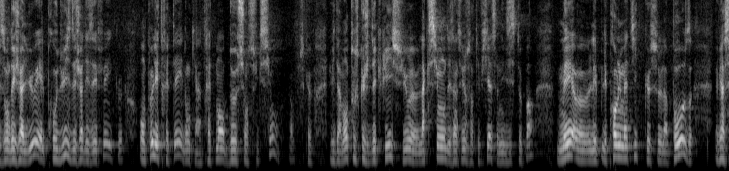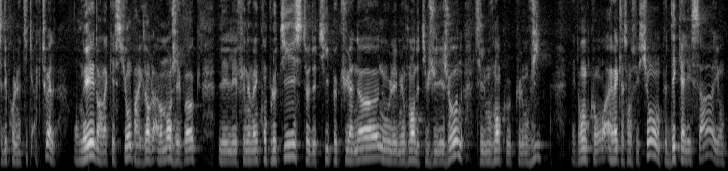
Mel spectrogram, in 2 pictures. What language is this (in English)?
French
